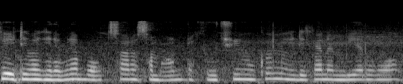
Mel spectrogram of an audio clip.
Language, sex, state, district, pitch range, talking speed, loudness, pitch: Garhwali, female, Uttarakhand, Tehri Garhwal, 215-235 Hz, 195 wpm, -18 LUFS, 225 Hz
